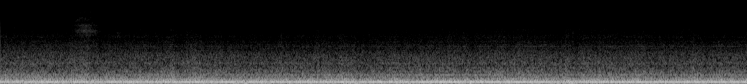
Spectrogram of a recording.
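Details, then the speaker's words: 1971 Jaguar E-Type Series 2 4.2L inline-six, four-speed manual, at about 65 mph in third gear after restoration; smooth, steady drone with no gear whine, clunk or grinding, transmission and clutch sound good. "Transmission sounds good. Clutch feels good."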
